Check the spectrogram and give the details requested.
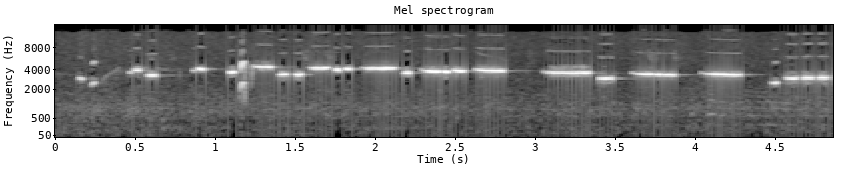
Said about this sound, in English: Western warbler or white-throated warbler. Western Gerigon? Jirigini. Jirigini. Yeah. Jirigini.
